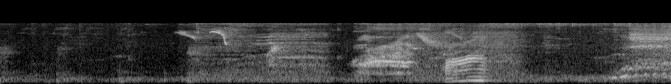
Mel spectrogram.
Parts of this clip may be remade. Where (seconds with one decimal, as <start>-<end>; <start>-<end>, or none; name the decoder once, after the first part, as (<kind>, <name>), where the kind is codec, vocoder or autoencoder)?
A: 0.0-1.0 (vocoder, BigVGAN v2); 3.3-6.7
